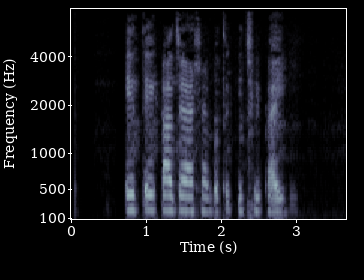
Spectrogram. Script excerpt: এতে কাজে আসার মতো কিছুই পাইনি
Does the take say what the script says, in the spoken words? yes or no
yes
